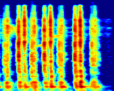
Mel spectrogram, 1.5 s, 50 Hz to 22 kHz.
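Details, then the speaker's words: Kubota B26 tractor that won't start, key turned: sharp dry clicks in uneven clusters, the shutoff solenoid clicking on and off, with no starter whir or cranking; no-start. "You can hear the uh shutoff solenoid clicking on and off. Nothing."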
